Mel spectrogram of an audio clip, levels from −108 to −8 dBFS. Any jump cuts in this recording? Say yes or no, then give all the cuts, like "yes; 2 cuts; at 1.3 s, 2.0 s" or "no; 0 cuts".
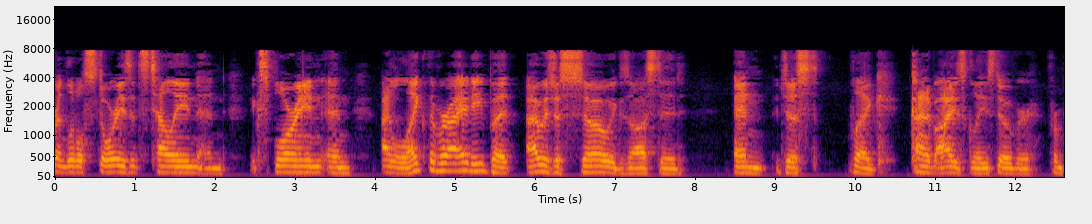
yes; 1 cut; at 10.6 s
